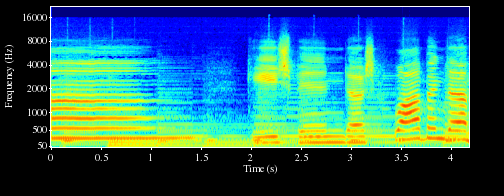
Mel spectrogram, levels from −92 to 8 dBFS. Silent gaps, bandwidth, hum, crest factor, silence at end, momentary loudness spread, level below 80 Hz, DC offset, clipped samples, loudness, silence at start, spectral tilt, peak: none; 15 kHz; none; 14 dB; 0 s; 14 LU; -40 dBFS; under 0.1%; under 0.1%; -15 LUFS; 0 s; -4.5 dB/octave; 0 dBFS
